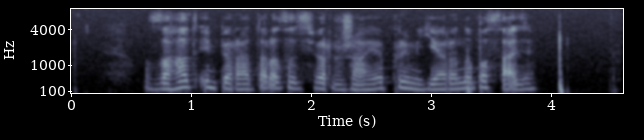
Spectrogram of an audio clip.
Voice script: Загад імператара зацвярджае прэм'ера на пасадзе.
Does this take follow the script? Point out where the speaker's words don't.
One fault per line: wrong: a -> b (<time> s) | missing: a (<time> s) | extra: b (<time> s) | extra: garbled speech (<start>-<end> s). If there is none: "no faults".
no faults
